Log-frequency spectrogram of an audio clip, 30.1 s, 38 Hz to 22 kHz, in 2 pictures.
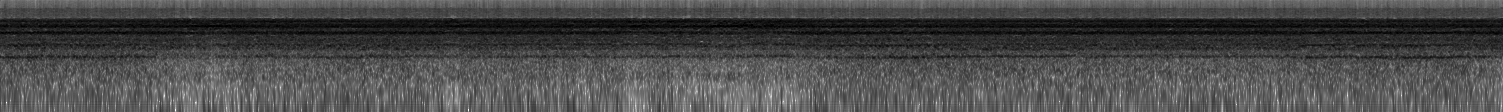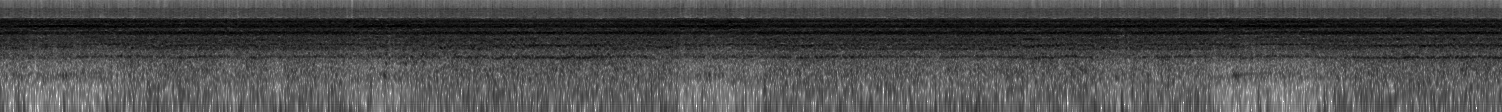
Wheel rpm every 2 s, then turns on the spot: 210, 220, 230, 230, 220, 230, 230, 220, 230, 220, 210, 220, 220, 230, 220.
none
